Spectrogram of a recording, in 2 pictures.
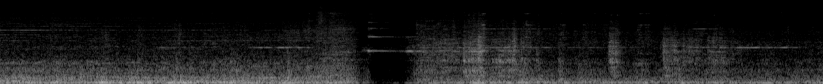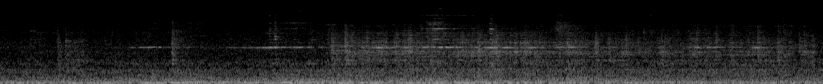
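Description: Alstom Citadis 305 tram running on street track, a steady low rumble from the wheels and running gear. Brief high-pitched wheel squeals come and go through the second half. The sound drops out briefly about four seconds in.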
